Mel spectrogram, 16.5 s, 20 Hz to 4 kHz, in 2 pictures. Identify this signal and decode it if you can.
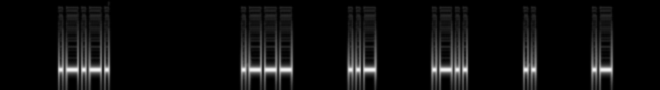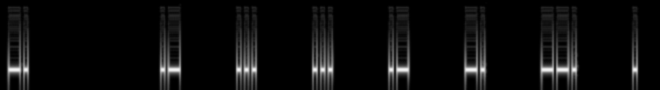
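Morse code, heard as a keyed tone, about 25 wpm, spaced as for 10 wpm, 550 Hz. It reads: <AR> JULIAN ASSANGE
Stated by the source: Morse code news headlines sent at 10.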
